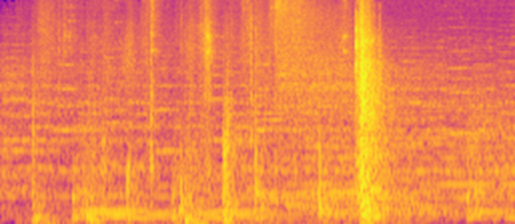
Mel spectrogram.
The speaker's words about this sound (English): I, I can't see. Help me close the door now.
